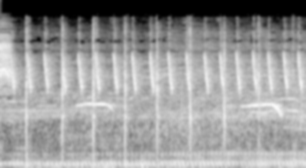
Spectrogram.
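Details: Ciwah, known locally as klik klik bird, delivering rapid, high, clicking ticks in a steady stream, with a few thin short whistles mixed in over a low background hum.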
